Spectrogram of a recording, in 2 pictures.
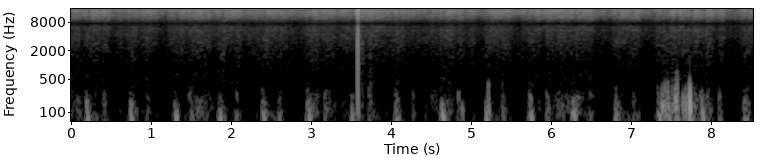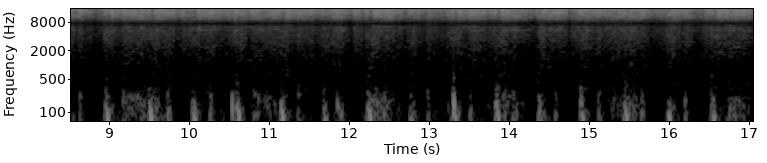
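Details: Rapid, strong, low heartbeat thumps at roughly 110 per minute, racing after exercise, with breathing sounds also present; a fast heartbeat after exercise.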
